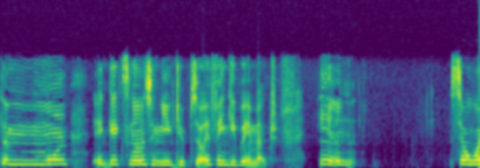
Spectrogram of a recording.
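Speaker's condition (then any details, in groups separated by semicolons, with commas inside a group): Cerebral palsy; able to articulate and speak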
